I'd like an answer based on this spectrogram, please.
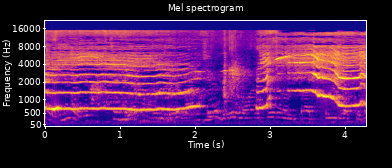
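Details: Female English Bull Terrier whining and whinging for food or attention, as she often does: a drawn-out, even, nasal whine, a short pause, then a second whine that rises and wavers.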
